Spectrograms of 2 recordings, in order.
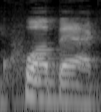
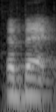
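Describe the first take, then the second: First: The first syllable is drawn out and exaggerated. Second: The first syllable is short and plain. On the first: The speaker calls it wrong. "I'm putting too much sauce on qua" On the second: The speaker calls it right. "that's how she said it"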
